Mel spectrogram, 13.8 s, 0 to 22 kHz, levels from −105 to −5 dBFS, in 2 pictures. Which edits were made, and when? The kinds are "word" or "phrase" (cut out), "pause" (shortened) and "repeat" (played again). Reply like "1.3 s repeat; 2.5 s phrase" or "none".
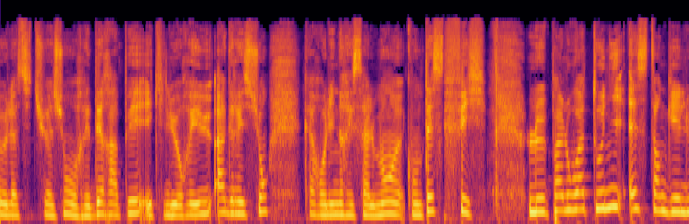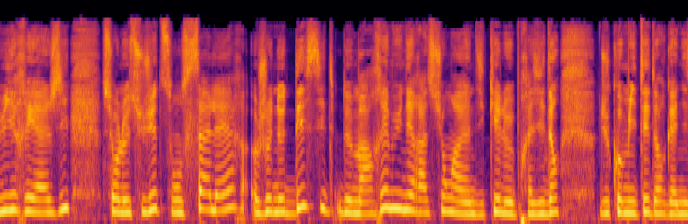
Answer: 4.0 s word; 4.4 s word; 5.5 s word; 10.2 s word

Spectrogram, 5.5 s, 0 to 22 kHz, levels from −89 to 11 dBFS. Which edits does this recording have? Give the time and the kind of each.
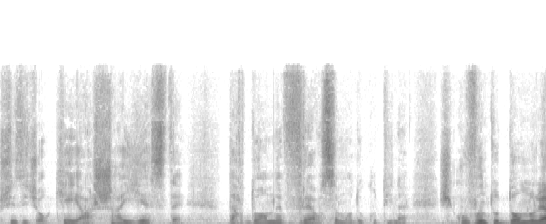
none

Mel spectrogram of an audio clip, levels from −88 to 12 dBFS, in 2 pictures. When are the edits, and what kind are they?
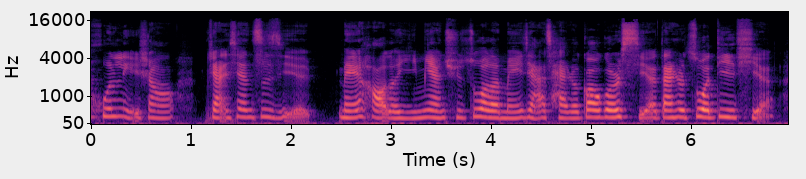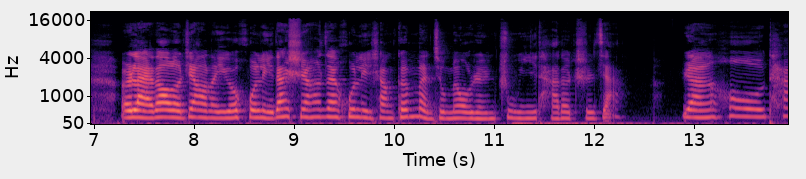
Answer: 1.0 s pause

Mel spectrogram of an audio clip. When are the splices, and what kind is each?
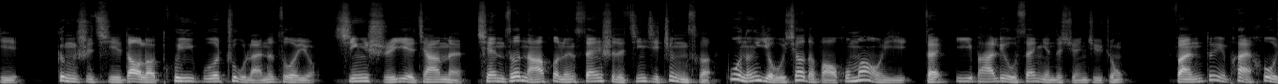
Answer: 3.2 s pause; 4.7 s pause; 7.2 s pause; 9.2 s pause

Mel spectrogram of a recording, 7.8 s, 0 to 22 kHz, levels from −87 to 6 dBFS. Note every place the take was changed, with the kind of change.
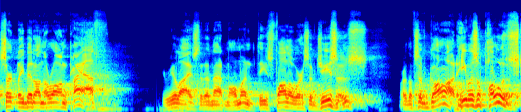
6.2 s word

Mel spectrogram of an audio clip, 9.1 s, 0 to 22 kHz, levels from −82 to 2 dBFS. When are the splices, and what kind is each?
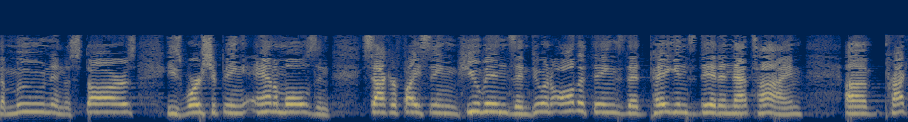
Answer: none

